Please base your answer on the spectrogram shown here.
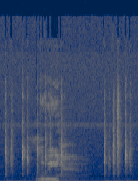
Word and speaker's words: Louis: By the time they followed his back trail, Louis pronounced the French way, was in bad shape.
